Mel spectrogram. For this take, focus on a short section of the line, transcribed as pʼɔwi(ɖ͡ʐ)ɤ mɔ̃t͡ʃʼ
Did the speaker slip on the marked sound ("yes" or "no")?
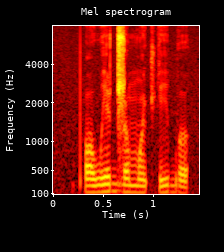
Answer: no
